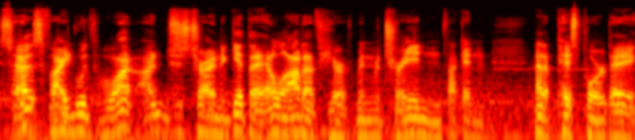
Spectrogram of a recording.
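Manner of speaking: loud, fast, gruff creature voice. Voicing a spider answering from behind rustling webs, in a gruff voice. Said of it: "you kind of hear a gruff voice just say".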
